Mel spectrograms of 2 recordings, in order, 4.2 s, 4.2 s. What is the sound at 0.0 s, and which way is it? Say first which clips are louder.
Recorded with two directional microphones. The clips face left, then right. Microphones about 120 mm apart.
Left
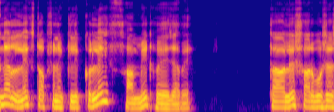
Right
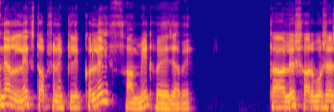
Speech: left 5 dB; 30° left (ahead or behind).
